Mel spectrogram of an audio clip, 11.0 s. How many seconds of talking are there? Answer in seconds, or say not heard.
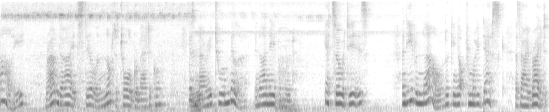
10 s.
